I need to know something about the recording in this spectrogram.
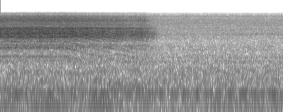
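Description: Small DC motor with an encoder, driven by a speed controller, spinning its wheel with a high whine; the pitch falls and the whine stops about a second in as the motor reaches its commanded position.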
